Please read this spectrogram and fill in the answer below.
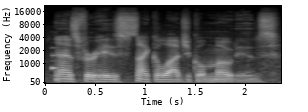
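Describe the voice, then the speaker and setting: An actor playing a stern, formal law officer in a fantasy video game, speaking in a measured way. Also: male voice, low voice, steady tone, slight background noise, natural voice. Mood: serious, explanatory. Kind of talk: video game character dialogue. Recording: music behind the voice.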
